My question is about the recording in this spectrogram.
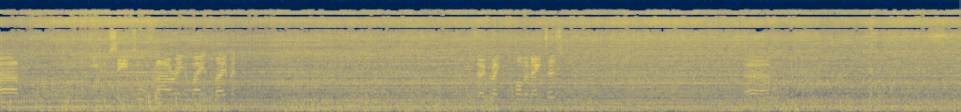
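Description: Engine of a small farm vehicle running steadily as it moves slowly across a field.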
